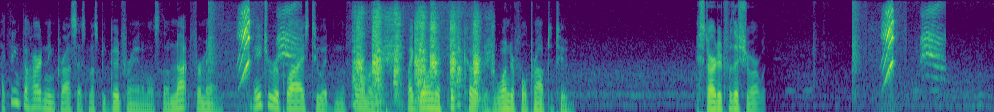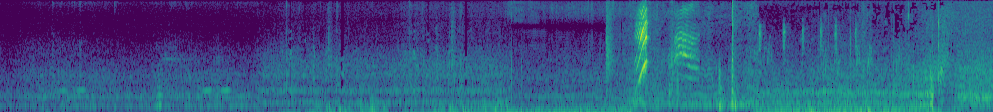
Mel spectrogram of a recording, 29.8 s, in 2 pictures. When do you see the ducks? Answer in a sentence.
The ducks can be heard from 5.2 to 7.5 s and from 26.2 to 28.1 s.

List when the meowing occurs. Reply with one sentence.
The meowing can be heard from 3.5 to 4.5 s, from 12.8 to 14.1 s and from 24.0 to 25.4 s.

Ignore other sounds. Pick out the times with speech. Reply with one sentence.
You can hear the speech from 0.0 to 8.6 s and from 10.4 to 11.4 s.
